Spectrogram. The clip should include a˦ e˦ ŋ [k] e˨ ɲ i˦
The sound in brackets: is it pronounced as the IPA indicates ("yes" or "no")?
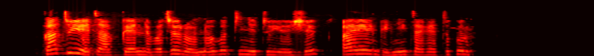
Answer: no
